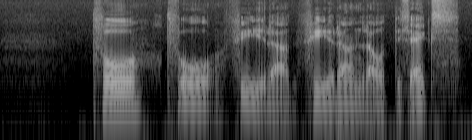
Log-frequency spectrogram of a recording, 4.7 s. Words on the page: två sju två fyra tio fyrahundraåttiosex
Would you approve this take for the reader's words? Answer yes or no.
no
